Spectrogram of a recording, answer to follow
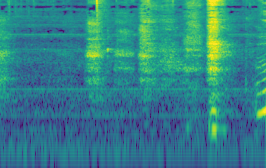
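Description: A person chewing a big mouthful of food, with faint mouth noises and breathing through the nose, and one short, louder breath a little after three seconds in.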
